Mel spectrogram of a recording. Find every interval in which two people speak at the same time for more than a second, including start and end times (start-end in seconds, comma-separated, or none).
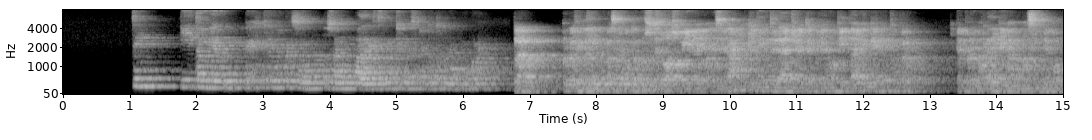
7.6-9.2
